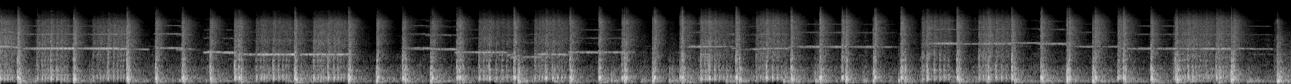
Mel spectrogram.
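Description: Marching flute band playing a tune: flutes carry the melody in held notes over steady snare drum and bass drum beats at about four a second.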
